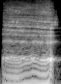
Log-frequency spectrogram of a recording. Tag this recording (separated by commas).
eructation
